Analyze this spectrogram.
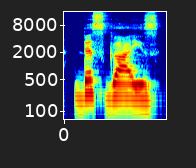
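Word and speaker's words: disguise: गाइल करके पढ़ा जा रहा है, और ये डिसगाइज, डिसगाइज इस तरीके से। तो यहाँ पर ये उच्चारण भी इसके अलग से दे रखे हैं।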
